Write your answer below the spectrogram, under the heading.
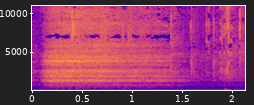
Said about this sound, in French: Un, on prend une grande respiration.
